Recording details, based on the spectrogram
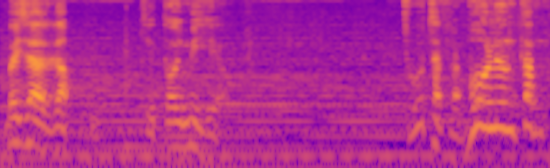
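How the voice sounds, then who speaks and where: A man's voice: on the high side, huge pitch swings, moderate pace, over music. A man playing a stern neighborhood elder who lectures a swindler in a TV comedy.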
